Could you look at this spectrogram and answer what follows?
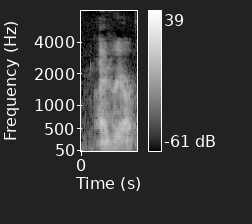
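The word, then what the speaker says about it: Einherjar: Einhriar? Yeah. That's how I say it. I literally spell it Ein, E-I-N, and then her, H-E-R, and then Yar, J-A-R.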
